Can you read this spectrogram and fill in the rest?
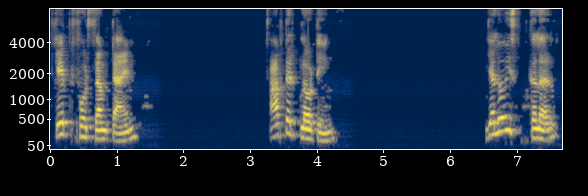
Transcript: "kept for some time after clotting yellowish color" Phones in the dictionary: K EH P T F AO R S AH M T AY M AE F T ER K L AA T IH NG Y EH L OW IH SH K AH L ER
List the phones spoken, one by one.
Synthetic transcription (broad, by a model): K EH P T F AO R S AH M T AY M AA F T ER K L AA T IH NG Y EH L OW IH S K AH L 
